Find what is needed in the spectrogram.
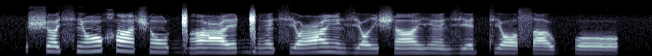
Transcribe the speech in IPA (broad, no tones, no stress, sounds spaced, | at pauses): ʃ œ sʲ õ χ ã ʃ õ u̯ ɡ͡ǁ ã ʕ e ɡ͡ǁ ẽ sʲ o ʕ ĩ zʲ ɔ i̯ ʃ ã j ẽ zʲ e tʲ ɔ s a u̯ p o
